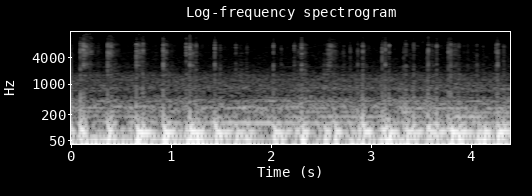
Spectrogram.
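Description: Fingertips and nails tap and scratch along the sides of a small, hollow white plastic lotion or cuticle cream bottle with a white cap and green-yellow label, held upright in both hands. Soft, low, hollow taps blend with faint, bright scratching in a steady, quiet patter.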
